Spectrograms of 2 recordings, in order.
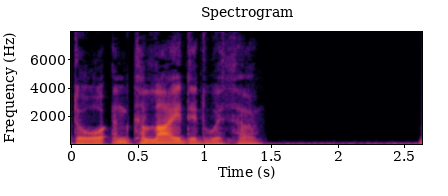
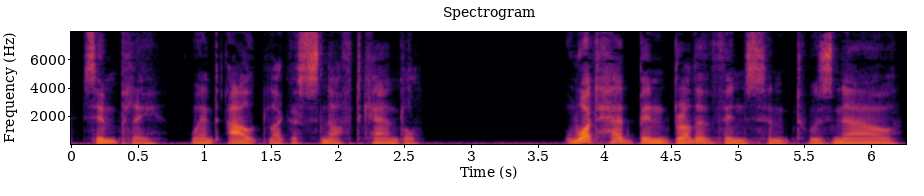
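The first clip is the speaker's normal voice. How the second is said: ordinary delivery, nothing marked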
